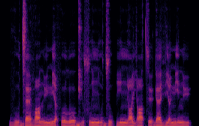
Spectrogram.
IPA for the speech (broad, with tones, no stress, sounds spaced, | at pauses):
v u˩˧˩ d͡z æ˦˨ v ɑ˩˧˩ n y˩˧˩ mʲ ɑ˦˨ f o˩˧˩ l o˩˧˩ ɡ i˩˧˩ sʷ i˧˩˧ ɲ u˩˧˩ d͡z u˦˨ p i˧˩˧ ɲ ɑ˩˧˩ j ɑ˩˧˩ t͡s ø˧˩˧ ɡ æ˦˨ vʲ ɑ˧˩˧ mʲ e˦˨ n y˦˨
